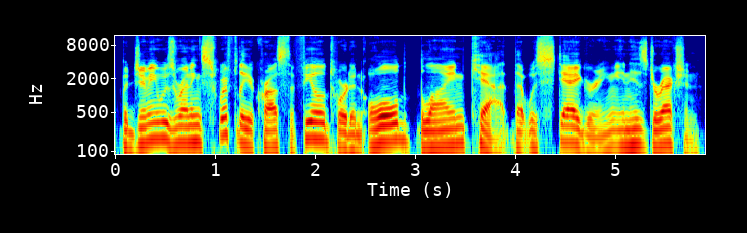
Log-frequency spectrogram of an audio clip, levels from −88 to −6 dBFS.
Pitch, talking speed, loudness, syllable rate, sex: 125 Hz, 195 wpm, -18 LUFS, 4.9 syllables/s, male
